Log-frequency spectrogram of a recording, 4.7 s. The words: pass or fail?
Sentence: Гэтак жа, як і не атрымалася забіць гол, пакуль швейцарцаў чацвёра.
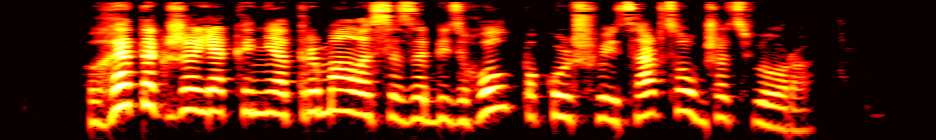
pass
